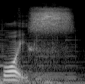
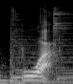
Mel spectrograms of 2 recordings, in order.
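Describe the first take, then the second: First: The vowel sounds like 'oy' in 'boy'. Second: The vowel sounds like 'wa' in 'water'. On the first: The speaker calls it wrong. "don't say Roy and Boyce" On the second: The speaker calls it right. "It's roi, le bois"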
